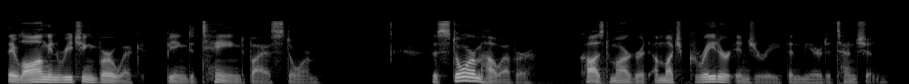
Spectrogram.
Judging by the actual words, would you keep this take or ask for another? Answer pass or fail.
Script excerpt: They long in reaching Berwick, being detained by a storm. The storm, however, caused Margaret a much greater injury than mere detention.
pass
